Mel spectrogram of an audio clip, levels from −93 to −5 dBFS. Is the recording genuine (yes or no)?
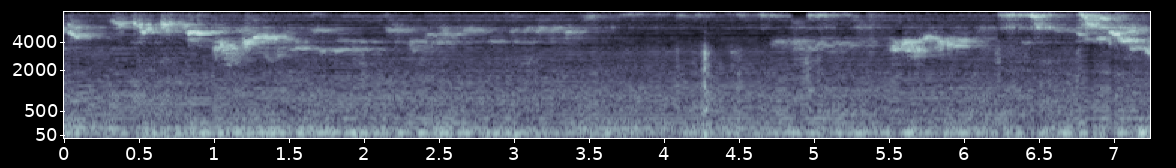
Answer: no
